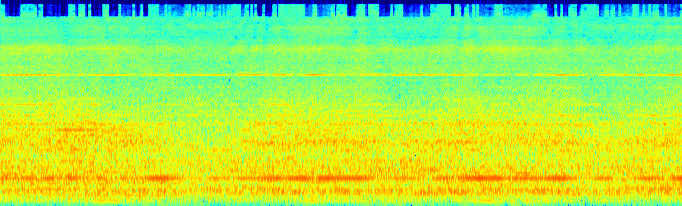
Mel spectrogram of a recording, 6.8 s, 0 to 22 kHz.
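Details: 2004 Dyson DC14 Animal vacuum, fixed up and on its first run since a new HEPA filter: a steady high whistle at constant pitch over the airflow roar while it keeps running. The owner suspects the bearings, saying they whine a bit after a while.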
